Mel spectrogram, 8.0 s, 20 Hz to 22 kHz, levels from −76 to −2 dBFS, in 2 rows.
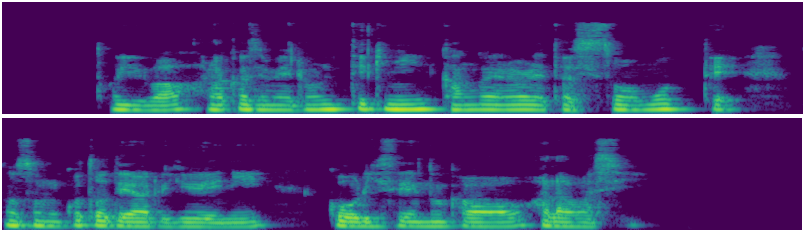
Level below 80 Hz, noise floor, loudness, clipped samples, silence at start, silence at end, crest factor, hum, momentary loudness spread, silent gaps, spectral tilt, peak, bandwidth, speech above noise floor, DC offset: -60 dBFS; -86 dBFS; -21 LUFS; under 0.1%; 0.45 s; 0.85 s; 16 dB; none; 9 LU; none; -6 dB/octave; -4 dBFS; 11.5 kHz; 66 dB; under 0.1%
